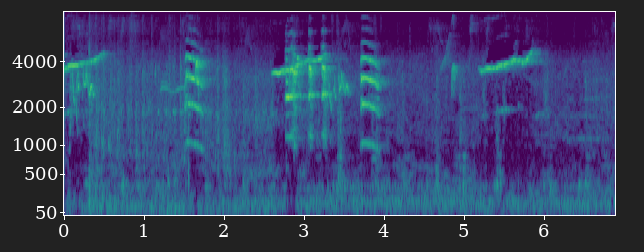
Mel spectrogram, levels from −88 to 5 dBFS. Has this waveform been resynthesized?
no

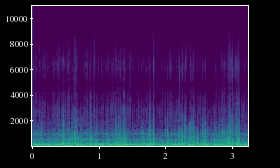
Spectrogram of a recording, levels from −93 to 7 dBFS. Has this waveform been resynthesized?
yes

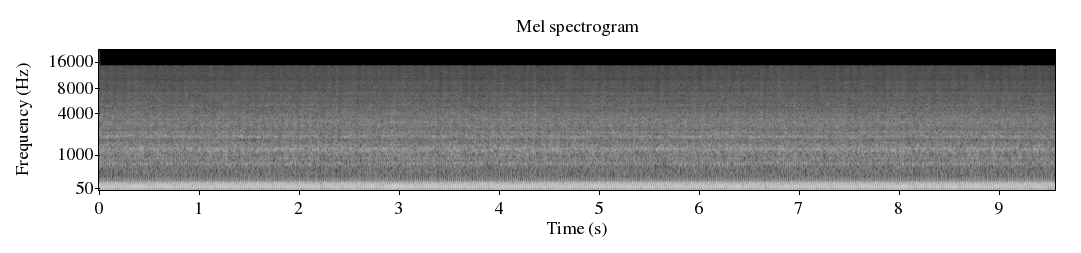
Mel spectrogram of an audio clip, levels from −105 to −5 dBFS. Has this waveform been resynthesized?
yes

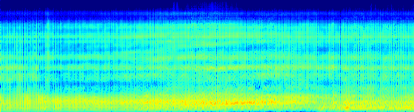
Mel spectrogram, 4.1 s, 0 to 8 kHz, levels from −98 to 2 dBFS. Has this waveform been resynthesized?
yes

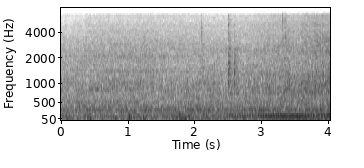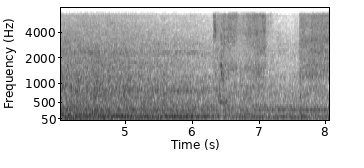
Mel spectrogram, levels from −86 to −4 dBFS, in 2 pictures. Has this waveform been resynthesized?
no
